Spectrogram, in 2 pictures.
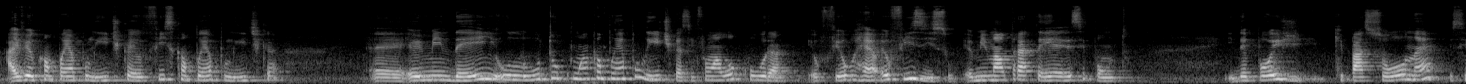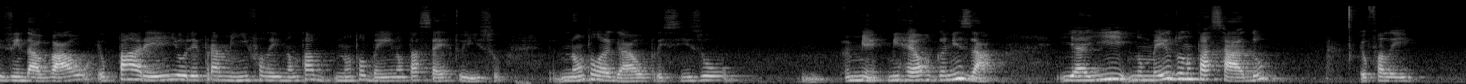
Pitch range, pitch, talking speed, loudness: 175-215 Hz, 195 Hz, 145 wpm, -20 LUFS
